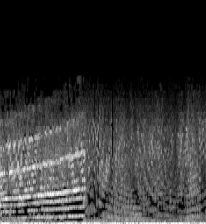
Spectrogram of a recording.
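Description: Produced logo sting sound effect: a buzzy tone rising slowly in pitch over a deep rumble, breaking off a little under two seconds in into a noisy, crackling rumble.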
